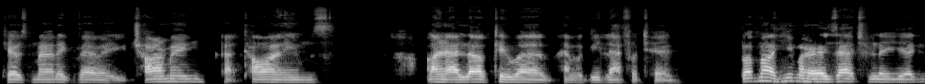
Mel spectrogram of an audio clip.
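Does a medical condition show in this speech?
Yes: Down syndrome; later diagnosed with autism.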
